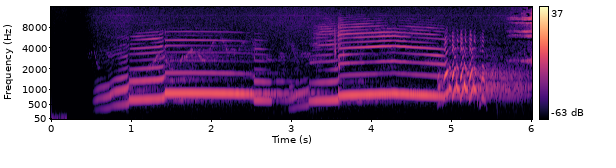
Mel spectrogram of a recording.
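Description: A drawn-out howl in two long calls, each sliding up in pitch and then held steady, ending in a quick warbling trill near the end.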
